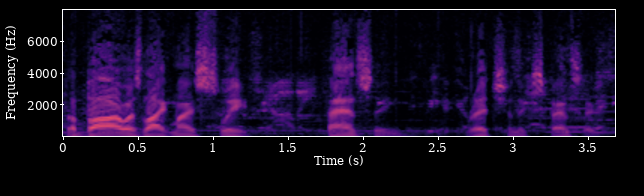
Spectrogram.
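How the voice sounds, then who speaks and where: An actor playing a world-weary, wry American private detective in a deadpan radio noir style. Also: male voice, lowish voice, moderate pace, over music, close to an everyday voice. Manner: dry, deadpan, wisecracking. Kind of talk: 1940s-50s radio noir narration and dialogue. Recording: muffled vintage radio recording.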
